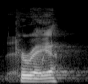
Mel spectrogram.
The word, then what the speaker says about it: Correia: And you don't pronounce it. Correia.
